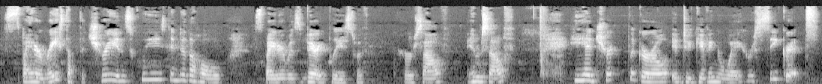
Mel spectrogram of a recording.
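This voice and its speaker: A woman's voice: mid-range voice, a little slow, low-quality recording. A woman teacher reading a storybook aloud to students and explaining the lesson. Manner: expressive, explaining.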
